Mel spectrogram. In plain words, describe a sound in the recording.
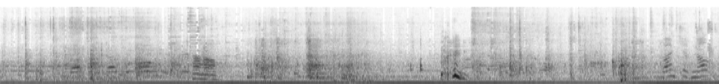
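Scrap metal clanks and rattles as it is handled.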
